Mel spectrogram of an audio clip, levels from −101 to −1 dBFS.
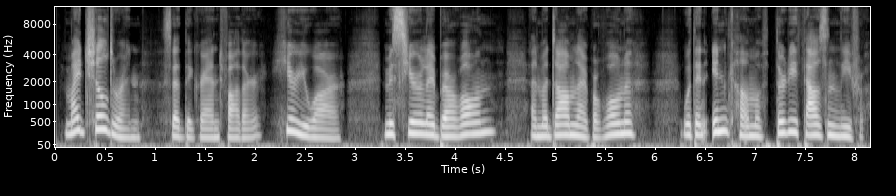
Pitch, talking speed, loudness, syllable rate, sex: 210 Hz, 160 wpm, -18 LUFS, 5.8 syllables/s, female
